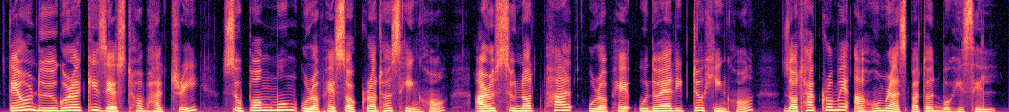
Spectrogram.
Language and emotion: Assamese, neutral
